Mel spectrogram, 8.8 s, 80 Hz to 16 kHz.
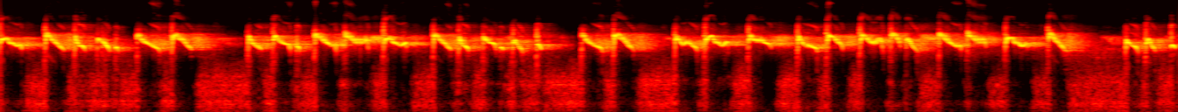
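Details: Oriental white-eye kept in a cage, recorded 31 May 2020 on its second day of supplements, delivering a long unbroken run of bright, high, twittering notes, each a quick downward slur, packed densely with only short breaks.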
